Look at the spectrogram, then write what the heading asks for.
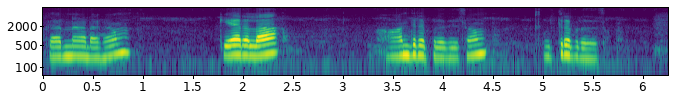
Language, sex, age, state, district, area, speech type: Tamil, female, 45-60, Tamil Nadu, Nagapattinam, rural, spontaneous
